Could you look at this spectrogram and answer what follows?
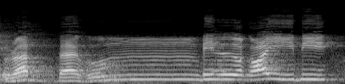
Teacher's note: এই মিমের গুণনা হচ্ছে বায়ের কারণে।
